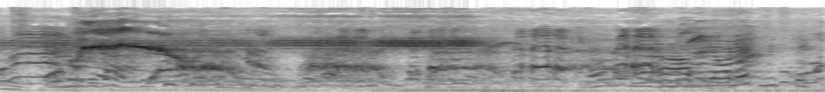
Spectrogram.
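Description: Small children's voices and adults talking over each other, with one child's high-pitched shout about a second in.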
